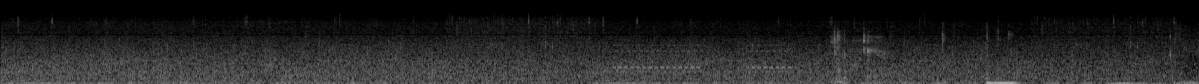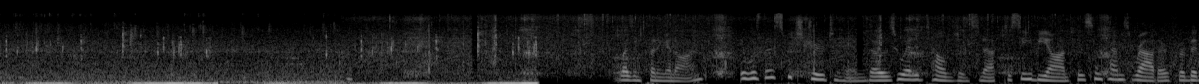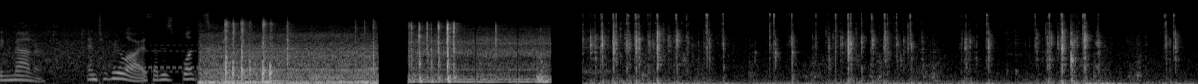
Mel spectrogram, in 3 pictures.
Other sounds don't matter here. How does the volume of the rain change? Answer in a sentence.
The volume of the rain goes down.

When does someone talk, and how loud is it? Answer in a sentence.
You can hear the talking from 18.1 to 26.1 s, at a steady volume.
